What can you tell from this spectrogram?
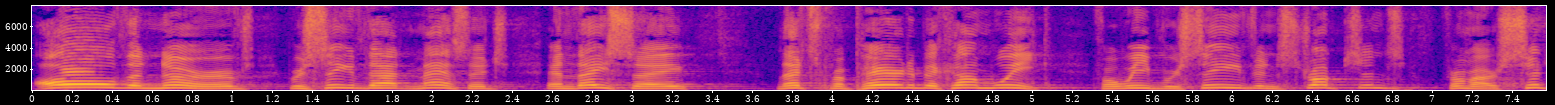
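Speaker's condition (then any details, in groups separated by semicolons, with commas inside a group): No condition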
